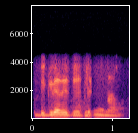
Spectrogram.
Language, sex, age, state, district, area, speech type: Telugu, male, 18-30, Andhra Pradesh, Vizianagaram, rural, conversation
